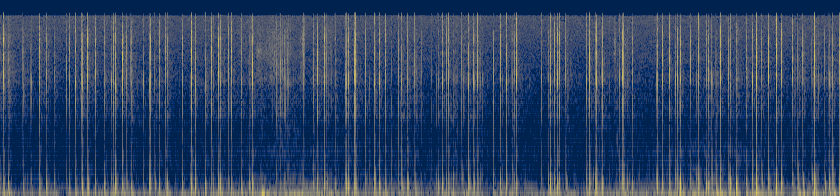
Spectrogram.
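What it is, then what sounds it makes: Faux leather purse, scratched and tapped. Long acrylic nails scratch and tap the textured surface of a medium-size green croc-embossed faux leather zip wallet purse held in the hands. Dense, rapid clicks and scratches run throughout, with a low, muffled body and brief bright ticks, each dying away almost instantly.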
